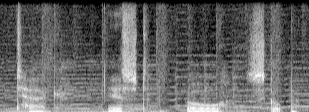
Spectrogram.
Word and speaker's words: tachistoscope: of a tachistoscope tach ist o scope. Tachistoscope. That's how I would pronounce that knowing the root of all of those words.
